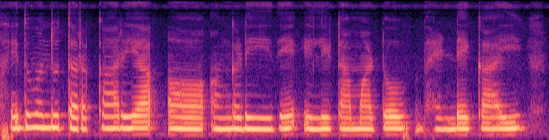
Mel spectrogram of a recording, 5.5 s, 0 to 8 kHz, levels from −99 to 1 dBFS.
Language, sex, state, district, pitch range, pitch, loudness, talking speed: Kannada, female, Karnataka, Bidar, 240-255 Hz, 245 Hz, -13 LUFS, 100 wpm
